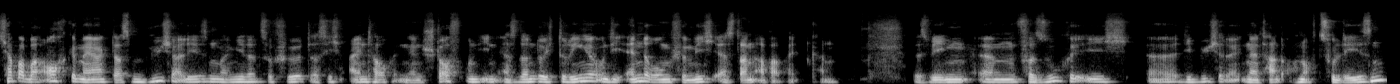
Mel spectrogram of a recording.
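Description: The tone of this man's voice is dark and mellow. It has a somewhat breathy quality. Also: medium pitch for a man, ordinary pitch variation, moderate pace. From western Germany, Wuppertal. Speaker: tech company founder and CEO. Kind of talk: interview. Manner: hesitant, many filler sounds.

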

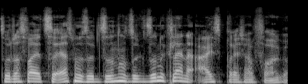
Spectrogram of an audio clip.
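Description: On a very clean recording with a silent background, a man speaks at a medium pitch in a normal speaking voice. His pace is fairly quick, with ordinary pitch variation. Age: 20s. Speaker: podcast co-host. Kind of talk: casual chat.

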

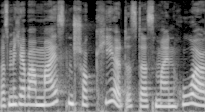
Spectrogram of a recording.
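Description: A woman talks at a moderate pace in a normal speaking voice. Her pitch varies in an ordinary way. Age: 40s. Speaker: mental and business coach. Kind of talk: solo podcast monologue.

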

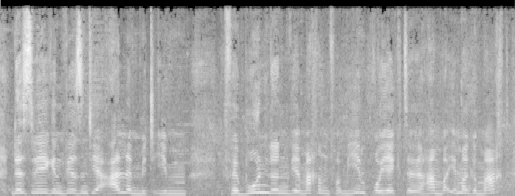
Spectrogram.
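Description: A woman speaks at a high pitch in a monotone, flat intonation. Noticeable background noise runs underneath. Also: moderate pace. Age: 50s. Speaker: actress and director. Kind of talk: casual interview.

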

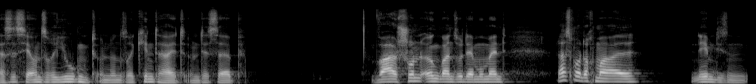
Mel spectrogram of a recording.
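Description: Here a man speaks at a medium pitch and moderate pace with ordinary pitch variation. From Bergisch Gladbach, near Cologne, Germany. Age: 30s. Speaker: band singer and guitarist. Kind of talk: casual interview chat. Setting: pub. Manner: hesitant, many fillers.

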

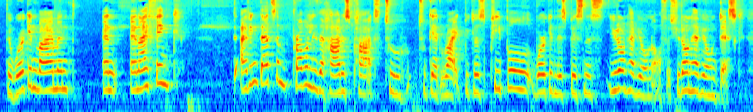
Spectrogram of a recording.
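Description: A woman speaks with a Danish accent. Her pitch variation is ordinary. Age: 50s. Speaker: chef and restaurant entrepreneur. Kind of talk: interview.

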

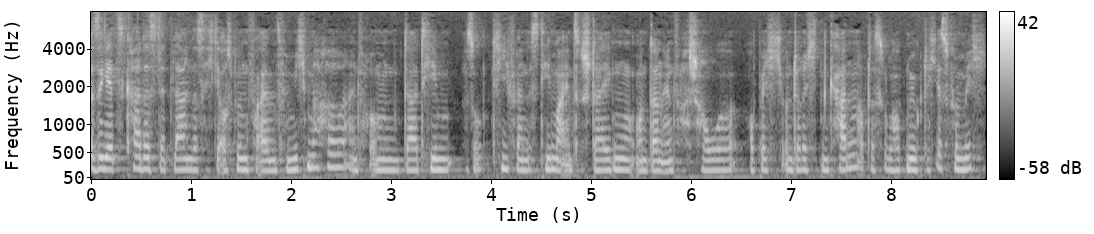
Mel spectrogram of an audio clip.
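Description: Talking at a very fast pace, a woman with a medium pitch sounds somewhat breathy, her intonation monotone and flat. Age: 20s. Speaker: video activist and YouTuber. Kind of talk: conversational interview.

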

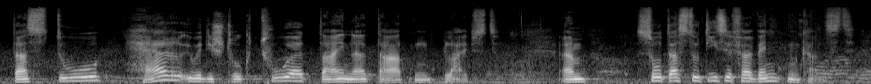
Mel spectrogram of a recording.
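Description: With lively intonation, a man talks at a medium pitch in a slightly mellow tone.

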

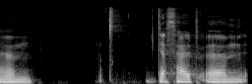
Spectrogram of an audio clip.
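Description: A man's somewhat breathy voice, dark and mellow in tone, with a dry, close sound and no echo. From Bavaria, Chiemgau. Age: 30s. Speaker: electromobility expert. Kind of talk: casual interview.

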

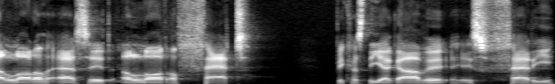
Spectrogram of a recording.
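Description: In a flat monotone, a man with a fairly low pitch talks very slowly at a very even loudness. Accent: German. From Germany. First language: German. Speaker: mezcal importer. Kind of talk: interview.

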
